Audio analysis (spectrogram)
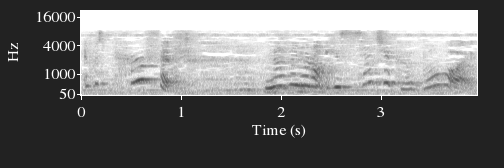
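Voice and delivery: high, slow sugary "It was perfect"; mock the sitter's too-sweet report; imitating babysitter. Mother imitating a lying babysitter, high and syrupy. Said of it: "And they go".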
